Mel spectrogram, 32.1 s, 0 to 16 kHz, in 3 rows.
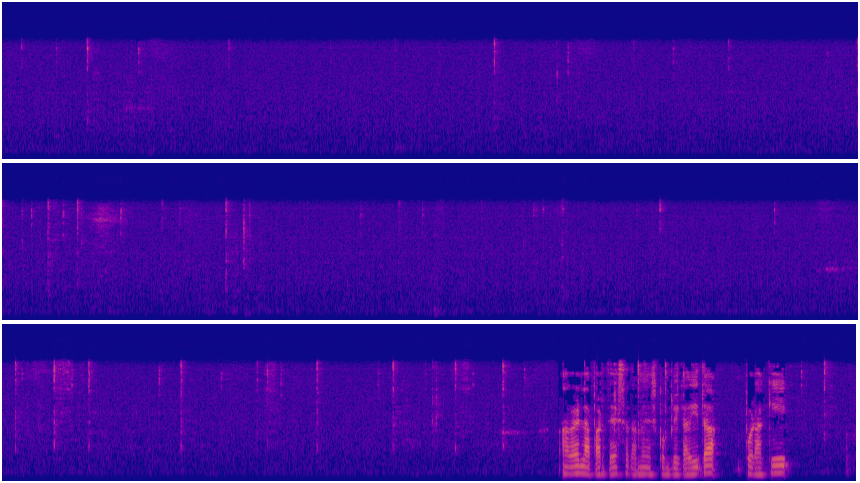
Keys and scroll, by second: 17.5 ctrl+z.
